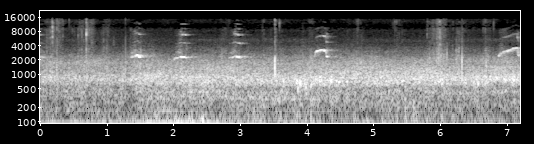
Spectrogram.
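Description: A bird in the tree canopy giving short, harsh call notes about once a second, then two rising calls, one about four seconds in and one at the end, over a steady background hiss.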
